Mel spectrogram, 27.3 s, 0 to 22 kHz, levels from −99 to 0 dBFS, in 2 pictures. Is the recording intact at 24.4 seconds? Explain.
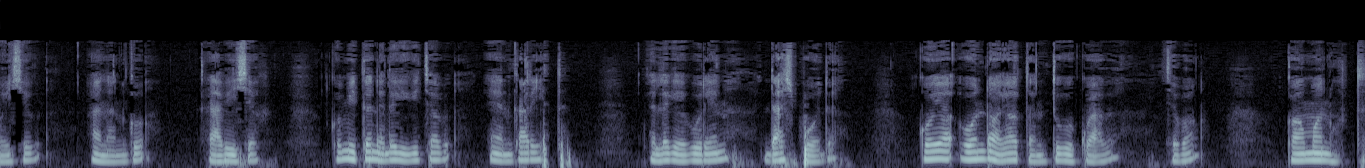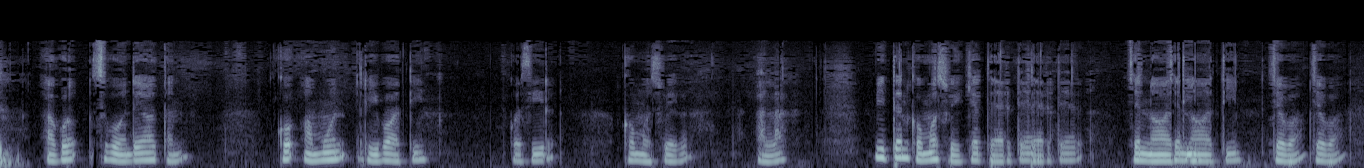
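No. From 23.85 s to the end, a doubled audio track is heard: a full-band copy of the speech trails the original by around 400 ms at about 5 dB lower, starting abruptly with no decay or room colour. This is likely from a second capture through a slower path or an edit holding two out-of-step copies.

At that moment, as throughout, there is plainly audible AAC compression. Nothing is present above 9 kHz, and the sound is dull and smeared, likely from AAC-LC at a low bitrate around 32 kbps, quantising frequency lines coarsely against a hearing model.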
